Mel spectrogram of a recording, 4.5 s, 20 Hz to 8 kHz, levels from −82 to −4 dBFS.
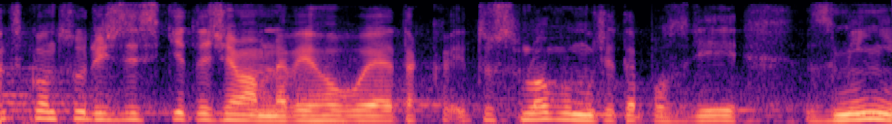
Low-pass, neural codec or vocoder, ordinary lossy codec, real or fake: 7.2 kHz; none; Opus, 24 kbps; real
